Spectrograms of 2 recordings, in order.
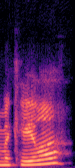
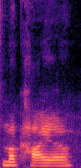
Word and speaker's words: Makaya: about this before smith is it michaela is your mic not working hey i can hear you i can i can hear you hi hi well how do you say your first name it's makaya makaya okay very good sorry for mispronouncing that okay one thing everybody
